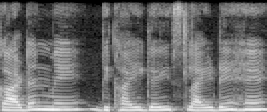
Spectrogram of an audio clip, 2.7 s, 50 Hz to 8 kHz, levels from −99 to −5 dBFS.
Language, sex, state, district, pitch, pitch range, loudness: Hindi, female, Jharkhand, Sahebganj, 225 Hz, 210-230 Hz, -17 LUFS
